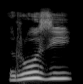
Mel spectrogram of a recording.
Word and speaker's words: روزی: روزی کو، روزی کو، زا کی ادائیگی آپ نے پڑھ دیا، آپ نے جب ہجے کیے تھے زا صحیح پڑھا، اور جب آپ نے رواں کیا تو زا زال ہو گیا، یہ نہیں، روزی کو، روزی کو، روزی، زا زا ادا کرو سیٹی والا، روزی کو، روزی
